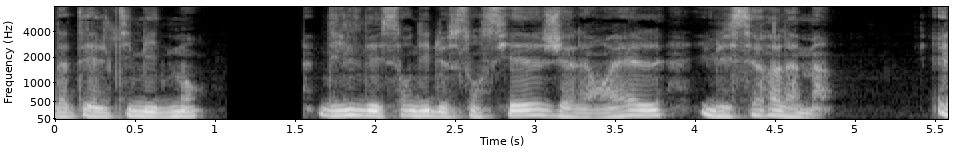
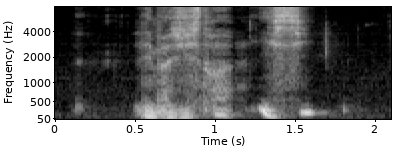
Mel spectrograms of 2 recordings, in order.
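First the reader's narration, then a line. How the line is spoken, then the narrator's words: Frightened exclamation. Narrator (French): s'écria Barbara avec frayeur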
